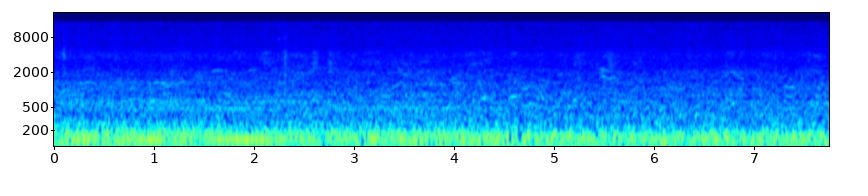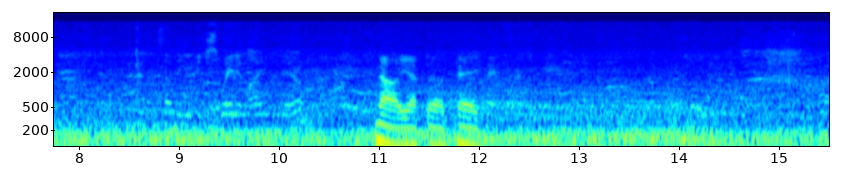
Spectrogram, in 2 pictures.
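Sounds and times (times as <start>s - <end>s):
indistinct crowd chatter: 0.0s - 15.4s
radio-controlled model boats motoring on water: 0.0s - 15.4s
speech: 11.0s - 12.2s.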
